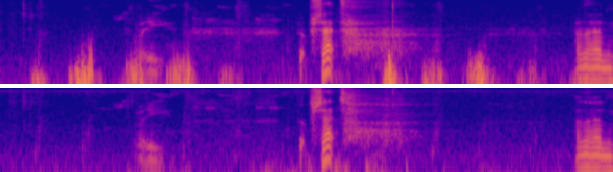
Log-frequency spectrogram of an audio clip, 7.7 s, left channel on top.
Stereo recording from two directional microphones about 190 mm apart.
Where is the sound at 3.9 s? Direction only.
Centre (ahead or behind).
